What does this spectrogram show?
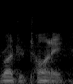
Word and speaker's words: Taney: man named Roger Taney, spelled Taney, but pronounced like there's a W in there, Taney, Roger Taney.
